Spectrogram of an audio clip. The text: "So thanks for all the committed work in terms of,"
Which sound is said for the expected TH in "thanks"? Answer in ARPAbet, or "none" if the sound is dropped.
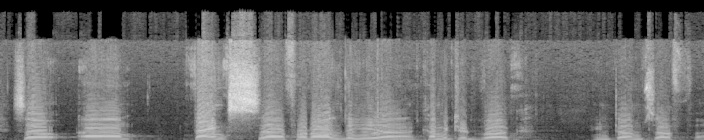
T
